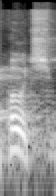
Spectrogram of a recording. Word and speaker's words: Puig: i think so okay so it's pig but he says pooch so so that's how you say it then pooch because okay ricky pooch but i'm gonna say i'm gonna say puig because i had a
